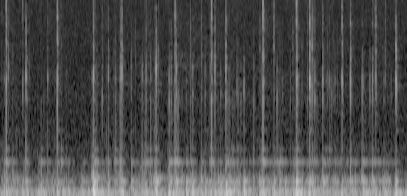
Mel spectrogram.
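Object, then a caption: Steel mesh microphone grille. Long acrylic nails scratch and tap the hollow black steel mesh grille of an uncovered Blue Yeti microphone. The result is a quiet, rapid patter of short, dry clicks and scrapes with a heavy low-end thump and faint bright ticks, each sound dying away almost instantly.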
